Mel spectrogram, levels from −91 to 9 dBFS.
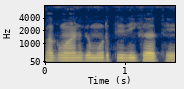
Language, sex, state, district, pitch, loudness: Chhattisgarhi, male, Chhattisgarh, Raigarh, 125 Hz, -17 LUFS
